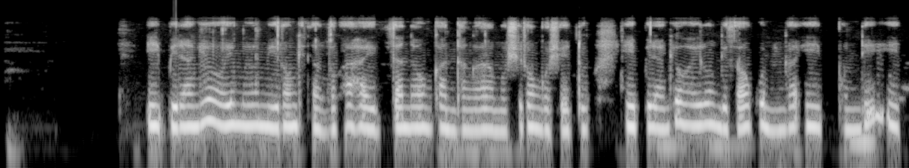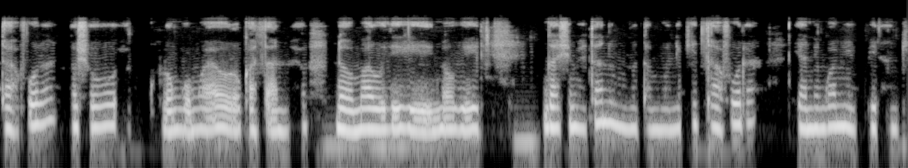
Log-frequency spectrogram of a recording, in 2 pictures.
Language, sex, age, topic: Oshiwambo, female, 18-24, finance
